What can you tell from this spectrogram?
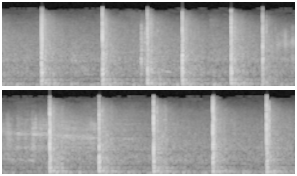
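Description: Daytime aerial fireworks shells bursting in a rapid, irregular barrage of sharp bangs, about two a second, each ringing out briefly.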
